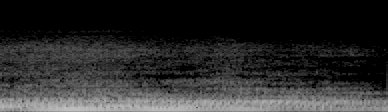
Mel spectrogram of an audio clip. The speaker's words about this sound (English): Oh, my ride's here. Gotta go. I hate loud motorcycle noises.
